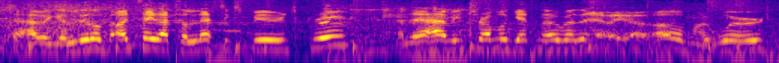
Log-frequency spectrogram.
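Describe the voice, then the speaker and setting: A man from Wales with a Welsh accent, chatting excitedly to his livestream viewers while commenting on a race at a surf beach. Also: high voice, moderate pace, over music. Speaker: livestream host. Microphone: phone mic held in hand.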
